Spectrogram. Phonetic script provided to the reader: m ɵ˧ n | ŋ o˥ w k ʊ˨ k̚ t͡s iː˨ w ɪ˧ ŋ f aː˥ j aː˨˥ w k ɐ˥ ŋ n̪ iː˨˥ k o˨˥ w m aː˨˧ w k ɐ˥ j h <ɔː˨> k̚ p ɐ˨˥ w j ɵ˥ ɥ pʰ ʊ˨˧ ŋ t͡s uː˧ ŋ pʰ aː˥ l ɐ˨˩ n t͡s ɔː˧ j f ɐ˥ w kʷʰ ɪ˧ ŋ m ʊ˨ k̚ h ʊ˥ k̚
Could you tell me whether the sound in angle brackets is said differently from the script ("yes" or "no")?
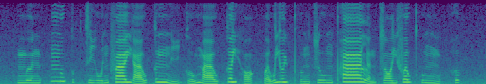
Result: yes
